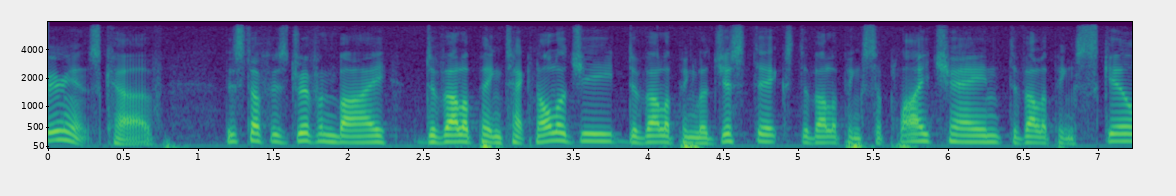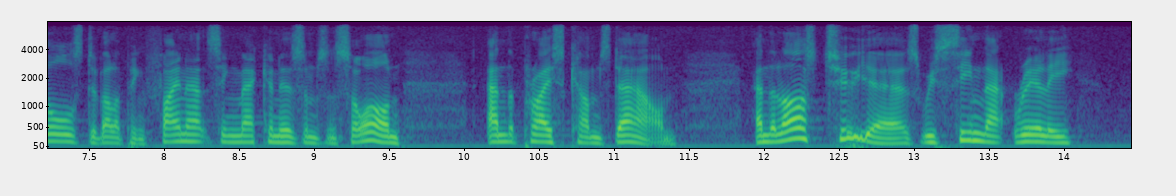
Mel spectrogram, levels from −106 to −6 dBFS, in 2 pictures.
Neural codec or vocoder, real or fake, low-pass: none; real; 7.2 kHz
